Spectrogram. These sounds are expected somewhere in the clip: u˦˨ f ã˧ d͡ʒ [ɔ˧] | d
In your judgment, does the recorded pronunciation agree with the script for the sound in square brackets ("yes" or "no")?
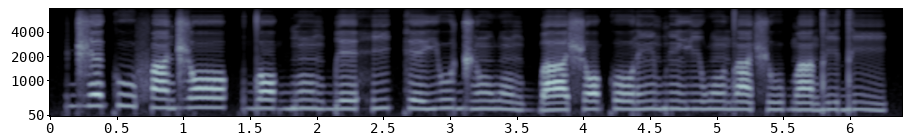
no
